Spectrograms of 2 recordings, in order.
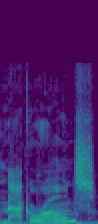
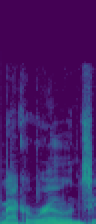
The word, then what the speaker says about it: macaron: Macarons? – Macaron, like Ron. Like macaron. – Name Ron. – Yeah, see, I've always said, I've always pronounced it macaroons. It's macarons.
